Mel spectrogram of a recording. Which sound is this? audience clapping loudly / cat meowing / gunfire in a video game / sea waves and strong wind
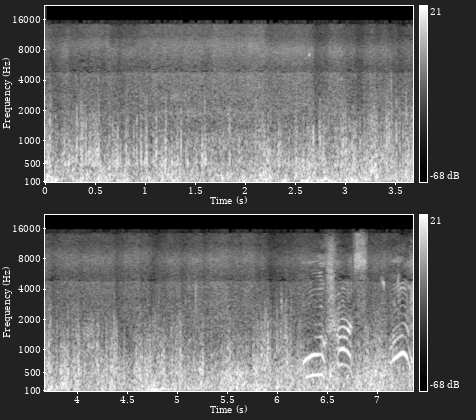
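sea waves and strong wind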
